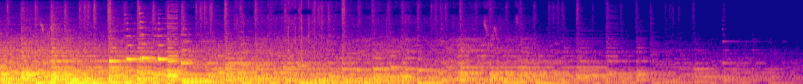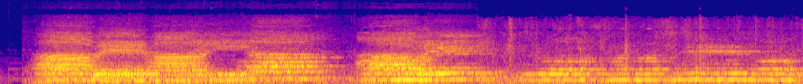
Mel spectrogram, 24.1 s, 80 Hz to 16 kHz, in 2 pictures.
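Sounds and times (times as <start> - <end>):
voices chanting: 12.4 - 24.0.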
